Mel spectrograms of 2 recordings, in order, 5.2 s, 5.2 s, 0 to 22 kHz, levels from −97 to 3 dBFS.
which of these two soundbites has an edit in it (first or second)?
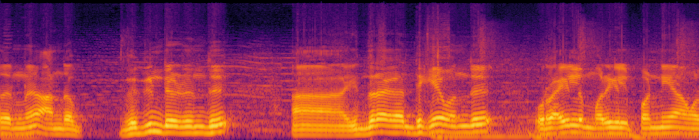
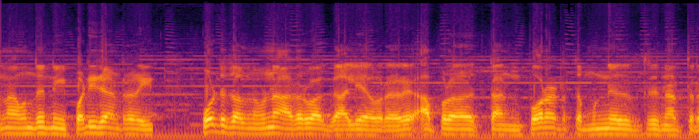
second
